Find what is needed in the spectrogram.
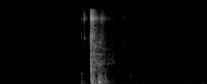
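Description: A Bob Fionda custom slingshot fired once: a single sharp snap about a second in that dies away quickly.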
